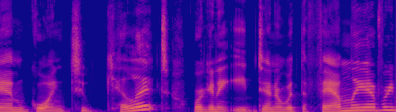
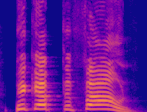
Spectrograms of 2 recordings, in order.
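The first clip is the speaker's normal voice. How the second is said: higher, louder, everything's paid for; carefree mom shout; 9 semitones higher, 10 dB louder than usual. Pretend. Mom to hungry kids at the resort, a loud carefree shout. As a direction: boom it out like a jackpot winner.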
